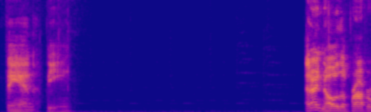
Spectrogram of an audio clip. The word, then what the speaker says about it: Phanpy: Yeah, I don't know why I enunciated as Phanpy, but like it's supposed to be Phanpy.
